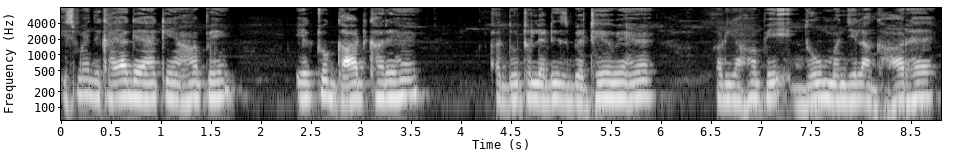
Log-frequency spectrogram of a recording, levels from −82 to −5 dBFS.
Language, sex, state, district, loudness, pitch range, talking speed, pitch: Maithili, male, Bihar, Supaul, -20 LUFS, 140-155 Hz, 175 wpm, 150 Hz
